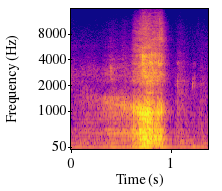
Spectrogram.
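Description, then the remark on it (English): A single wet, noisy slurp lasting about a third of a second, rising and fading quickly against a quiet background with no talking. “So, sorry about the slurp there.”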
